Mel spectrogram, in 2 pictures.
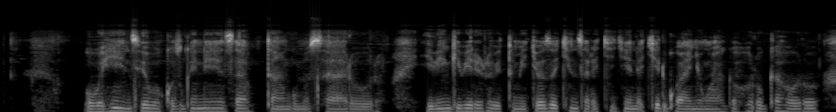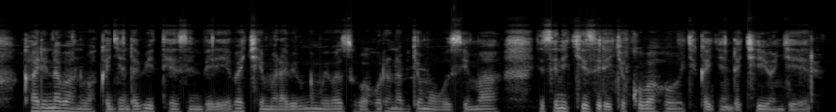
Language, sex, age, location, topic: Kinyarwanda, male, 50+, Nyagatare, agriculture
